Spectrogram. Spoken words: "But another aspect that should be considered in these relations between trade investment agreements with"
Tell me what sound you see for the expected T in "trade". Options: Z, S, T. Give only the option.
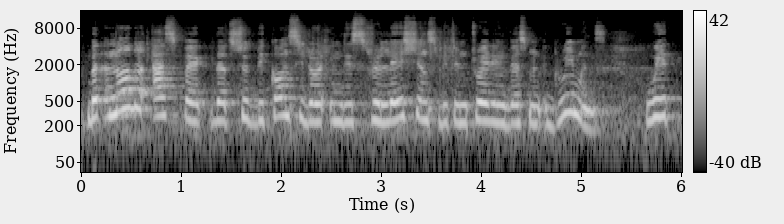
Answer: T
